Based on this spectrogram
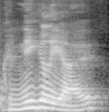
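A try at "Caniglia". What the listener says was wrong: It's actually the G is silent in Italian. It's Canelio. It's actually how you say rabbit in Italian.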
